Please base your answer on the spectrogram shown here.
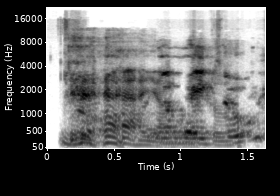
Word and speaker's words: Younghoe Koo: Younghoe Koo.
